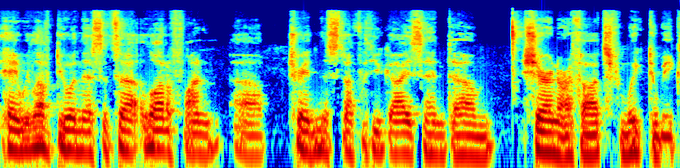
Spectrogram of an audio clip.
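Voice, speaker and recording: A man's voice with vocal fry, in an American accent. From not US. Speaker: trading show host. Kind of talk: casual chat. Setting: livestream. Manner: halting.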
